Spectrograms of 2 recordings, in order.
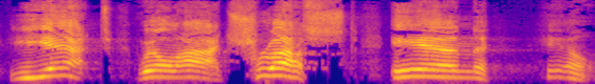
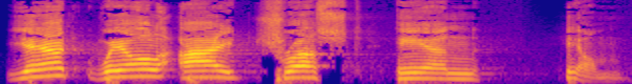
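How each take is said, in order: First: Preached declaration. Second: Louder and very slow, leading the room; loud congregational reading. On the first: Declares Job verse to church. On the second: Pastor leading congregation in reading, loud and slow. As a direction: lead the church through each word. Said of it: "read it out loud with me, church". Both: Acted.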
